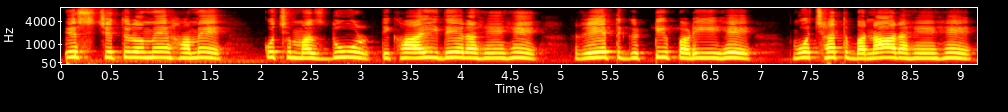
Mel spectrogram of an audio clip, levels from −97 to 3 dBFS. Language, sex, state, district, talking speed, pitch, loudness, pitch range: Hindi, female, Madhya Pradesh, Bhopal, 125 wpm, 245 Hz, -15 LUFS, 235-260 Hz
